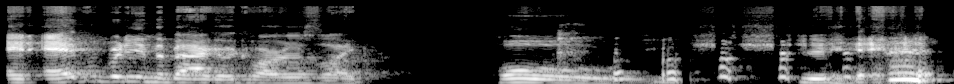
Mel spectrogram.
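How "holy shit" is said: slow, drawn-out laughing holy shit; laughing disbelief. Retold or imitated. Everybody in the back seat reacts, slow laughing shock. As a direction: stretch it out through a laugh.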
